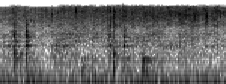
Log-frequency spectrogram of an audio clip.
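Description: Ingredients for a pasta sauce sizzle in a frying pan while a spatula stirs and scrapes them, giving a steady crackling hiss up close with brief scraping strokes and no talk.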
